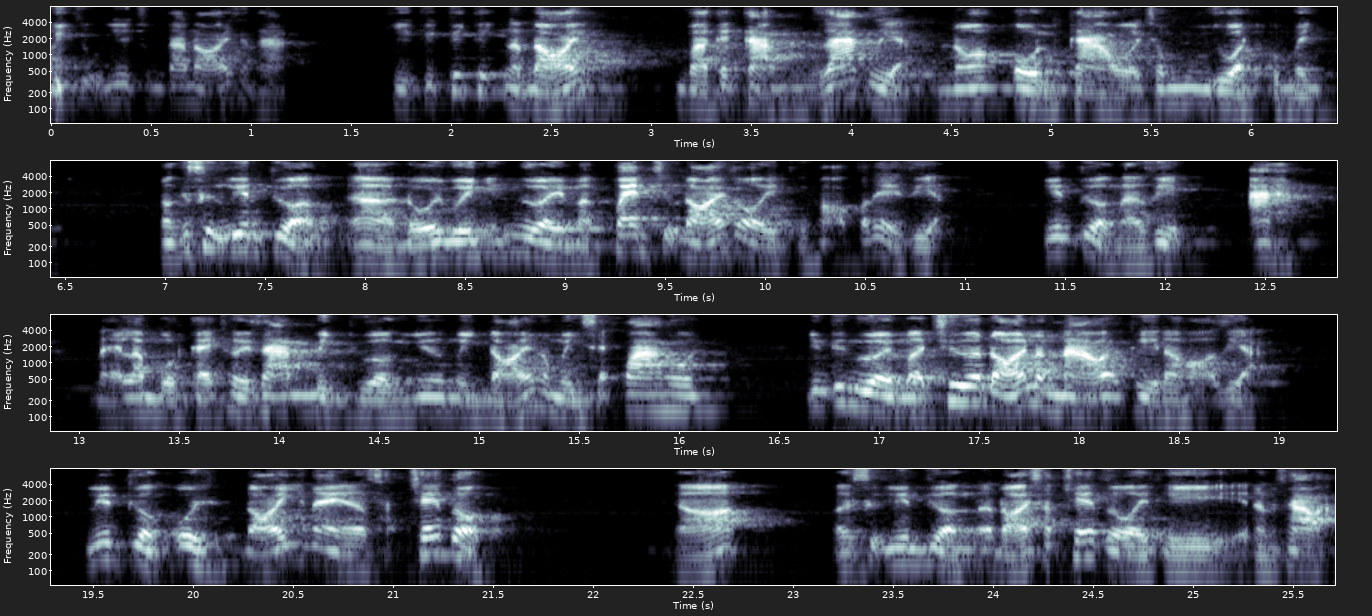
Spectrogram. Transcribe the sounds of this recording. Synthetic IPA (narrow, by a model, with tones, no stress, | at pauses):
vi˨˦zṵ˧˨ɲɨ˧t͡ɕʊ˨˦ŋ͡mt̪aː˧nɔ˨˦jt͡ɕa˧˩ŋha̰ː˧˨ŋ | t̪ʰi˨˩kaː˨˦ki˦˥k̟̪̚ʰːnlaː˨˩ɗɔ˨˦jvaː˨˩kaː˨˦jkaː˧˩mzaː˦˥k̚zḭ˨a˧˨˧nɔ˨˦ko˨˩nkaː˨˩wʔəː˧˩t͡ɕɔ˧wŋ͡mmʊ˧ŋ͡mzu˨˩ət̚ku˧˩əmï˨˩ŋ̟ | na˨˩kaː˨˦sɨ̰˧˨li˧ənt̪ɨ˧˩əŋʔəː˨˩ɗo˨˦jvəː˨˦jɲɨ̰˧˥ŋːɨ˨˩əjmaː˨˩kwɛ˧nt͡ɕḭ˧˨wnɔ˨˦jzo˨˩jt̪ʰi˨˩ɦɔ̰˧˨kɔ˨˦t̪ʰe˧˩zḭ˧˨əm | li˧ənt̪ɨ˧˩əŋlaː˨˩zi˨˩ | ʔaː˨˩ | la̰˧˨jlaː˨˩mo˨˩t̚kaː˨˦jt̪ʰəː˨˩jzaː˧nɓï˨˩ŋ̟t̪ʰɨ˨˩əŋɲɨ˧mï˨˩ŋ̟ɗɔ˨˦jlaː˨˩mï˨˩ŋ̟sɛ̰˧˥kwaː˧t̪ʰo˧j | ɲɨ̰˧˥ŋkaː˨˦jŋɨ˨˩əjmaː˨˩t͡ɕɨ˧əɗɔ˨˦jlə˨˩nːaː˨˩wʔə̰˧˦jt̪ʰi˨˩laː˨˩ɦɔ̰˧˨zḭ˨a̰˨ | li˧ənt̪ɨ˧˩əŋʔu˧˩jɗɔ˨˦jɨ̰˧˥˦na˨˩jlaː˨˩sa˦˥p̚t͡ɕe˦˥t̚zo˨˩j | ɗɔ˨˦˨ | jsɨ̰˧˨li˧ənt̪ɨ˧˩əŋaː˨˩ɗɔ˨˦jsa˦˥p̚t͡ɕe˦˥t̚zo˨˩jt̪ʰi˨˩laː˨˩msaː˧wa̰˧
